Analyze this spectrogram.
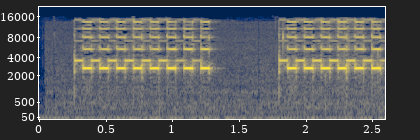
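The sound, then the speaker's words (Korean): A pager beeps in rapid trains of high, piercing electronic pulses: one burst of quick beeps, a brief silence, then a second burst. “우와! 삐삐다! 이야, 당신 끝내주는데요? 이야, 삐삐도 다 있고.”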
